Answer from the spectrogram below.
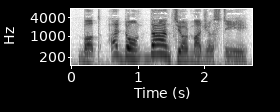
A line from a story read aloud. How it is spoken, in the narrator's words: exclaimed the horrified chief counsellor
